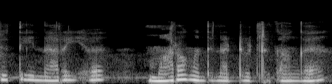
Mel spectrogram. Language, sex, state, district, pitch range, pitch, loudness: Tamil, female, Tamil Nadu, Kanyakumari, 165-200 Hz, 180 Hz, -18 LUFS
